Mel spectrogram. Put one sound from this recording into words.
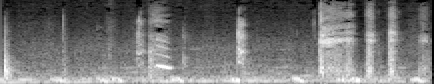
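A teenage girl sobs and whimpers, close by.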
